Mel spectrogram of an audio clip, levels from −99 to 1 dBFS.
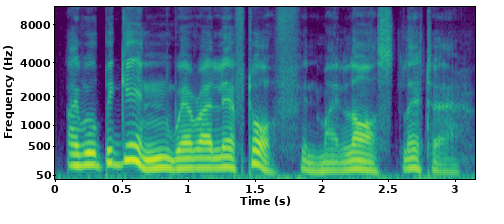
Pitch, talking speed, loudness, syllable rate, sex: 140 Hz, 210 wpm, -15 LUFS, 4.8 syllables/s, male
